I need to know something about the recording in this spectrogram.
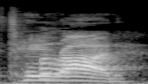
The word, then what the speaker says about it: Tyrod: No, we were saying his name wrong apparently because he came out to the press. Yeah, that's so weird. It's Tyrod.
